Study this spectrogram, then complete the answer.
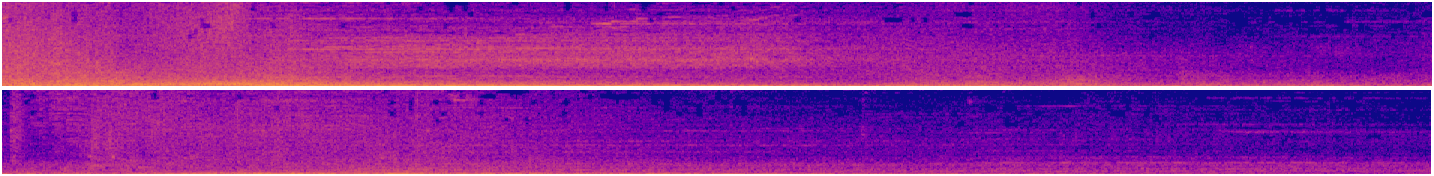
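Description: A triumphant game fanfare swells and then slowly fades away.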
